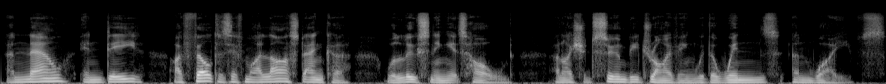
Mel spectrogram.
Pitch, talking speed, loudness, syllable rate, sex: 105 Hz, 170 wpm, -20 LUFS, 4.2 syllables/s, male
